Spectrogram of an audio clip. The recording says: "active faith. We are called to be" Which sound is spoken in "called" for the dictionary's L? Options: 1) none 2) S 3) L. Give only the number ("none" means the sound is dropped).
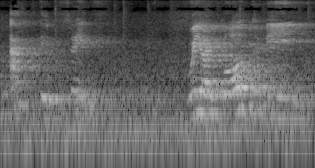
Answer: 1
